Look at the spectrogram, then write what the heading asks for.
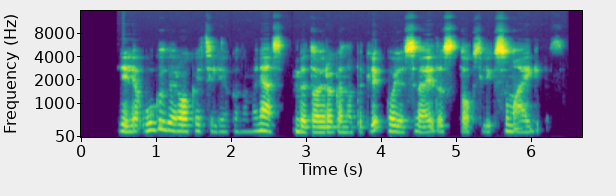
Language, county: Lithuanian, Vilnius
